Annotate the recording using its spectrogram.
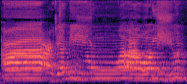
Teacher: ہم نے دو حمزے کو ایک کر کے مطلب دوسرے حمزے کو نرمی کے ساتھ پڑھا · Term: تسہیل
